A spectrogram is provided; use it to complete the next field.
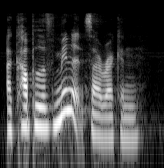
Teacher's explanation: The man answers with a statement. A couple of minutes, I reckon. This takes a falling tone. In English, statements usually end in a falling tone.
